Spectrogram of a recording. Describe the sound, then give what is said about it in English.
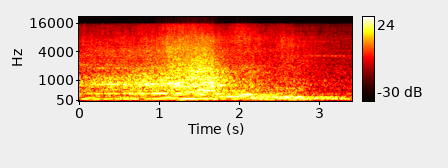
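A motorcycle engine revs in a loud, sustained mid-pitched drone with a strong harmonic tone, holding steady and then shifting slightly partway through. “That's just our motorcycle, guys.”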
